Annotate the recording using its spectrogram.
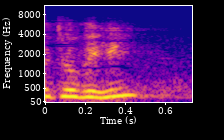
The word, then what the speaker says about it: كتبه: ففي قراءة كتبه تكون الكاف مضمومة والتاء مضمومة والباء مكسورة، وكتابه تكون الكاف مكسورة وال يعني فيكون الاختلاف انما هو يعني في النطق لا في الرسم، واما الرسم يشمل.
